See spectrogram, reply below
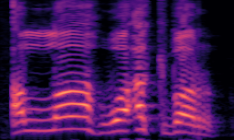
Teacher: بعضهم يشبع ضمة همزة لفظ الجلالة فيقلبها واو فيقول الله وأكبر، كان أنت عملت إلهين.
